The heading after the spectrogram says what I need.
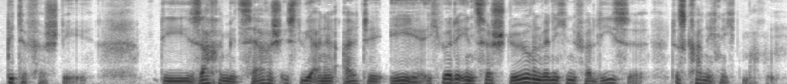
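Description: A man reading the part of an adult woman who tearfully pleads with her lover, in a soft, pleading manner. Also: lowish voice, a little slow, husky, no room sound. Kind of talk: audiobook character reading.

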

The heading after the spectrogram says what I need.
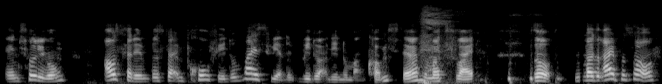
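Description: A male rapper teasing an interviewer in playful banter, animated and cheeky. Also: fairly high pitch, a little fast. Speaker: rapper guest. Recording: dull lo-fi clip audio.

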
